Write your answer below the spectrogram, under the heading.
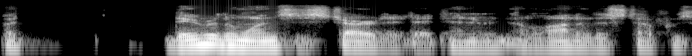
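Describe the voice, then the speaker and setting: With a very deep, low pitch, a man speaks in a dark, mellow tone that is somewhat breathy, his intonation fairly even. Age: 70s. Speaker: care partner. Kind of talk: panel discussion. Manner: halting.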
